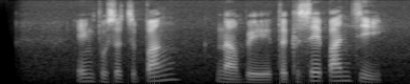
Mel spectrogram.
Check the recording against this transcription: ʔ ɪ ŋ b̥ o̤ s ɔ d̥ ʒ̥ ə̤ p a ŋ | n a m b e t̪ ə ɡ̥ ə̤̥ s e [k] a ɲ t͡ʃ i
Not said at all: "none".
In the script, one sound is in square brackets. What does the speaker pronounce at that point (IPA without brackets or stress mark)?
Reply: p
